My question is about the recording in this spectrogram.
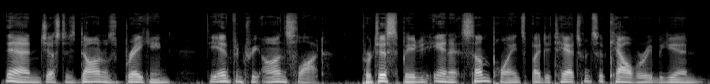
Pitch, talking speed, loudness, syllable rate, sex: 110 Hz, 160 wpm, -21 LUFS, 5.1 syllables/s, male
